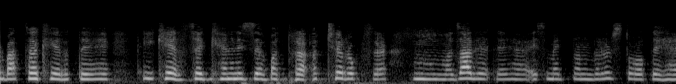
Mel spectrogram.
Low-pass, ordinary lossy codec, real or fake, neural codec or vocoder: 7.2 kHz; MP3, 32 kbps; fake; codec, 16 kHz in and 24 kHz out, 0.4 kbps, LongCat-Audio-Codec, fine tuned four codebook decoder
